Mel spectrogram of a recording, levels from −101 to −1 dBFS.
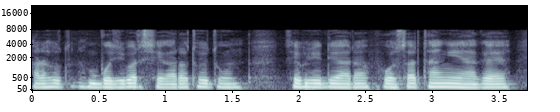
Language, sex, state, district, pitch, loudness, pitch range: Chakma, male, Tripura, Dhalai, 125 Hz, -15 LUFS, 120-130 Hz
